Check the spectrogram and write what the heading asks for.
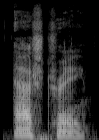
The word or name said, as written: ashtray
